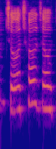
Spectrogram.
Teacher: च वर्ग के जितने भी होते हैं उसको हम तालु से बोलते हैं, तालु से निकलता है तो उसको हम तालव्य वर्ण कहते हैं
